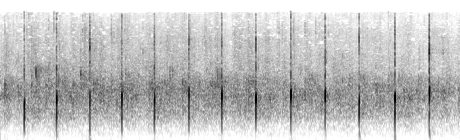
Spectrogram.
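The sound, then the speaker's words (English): A church audience applauds the volunteers of its Awana children's ministry in a steady wash of clapping, with one pair of hands striking sharp, evenly spaced claps about three per second throughout. “And can we just give a round of applause to all of our volunteers who are helping with this?”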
